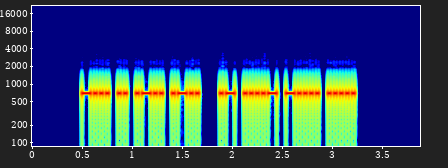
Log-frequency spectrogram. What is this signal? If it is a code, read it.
Morse code, heard as a keyed tone, about 40 wpm, 700 Hz. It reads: BILL A465
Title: CWT Exchange 40wpm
